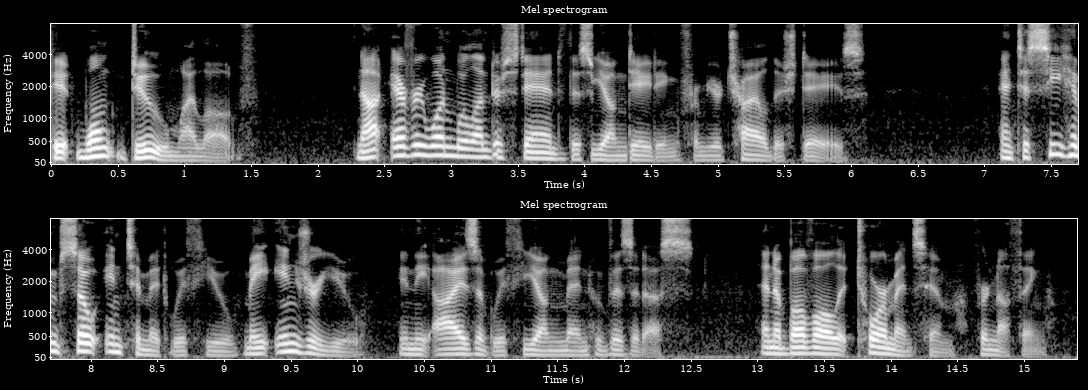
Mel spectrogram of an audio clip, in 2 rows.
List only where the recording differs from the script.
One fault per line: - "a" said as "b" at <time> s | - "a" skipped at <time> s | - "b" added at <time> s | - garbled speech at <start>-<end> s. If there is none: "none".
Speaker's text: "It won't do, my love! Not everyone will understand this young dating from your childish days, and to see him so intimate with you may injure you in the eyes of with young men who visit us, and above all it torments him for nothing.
none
